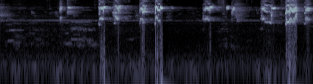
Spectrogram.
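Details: Fighter lovebird, creamino colour type, giving shrill repeated chattering bursts of the ngekek panjang style used to train other lovebirds; quiet start, then sharp screechy phrases coming every half second or so.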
